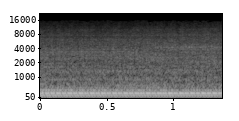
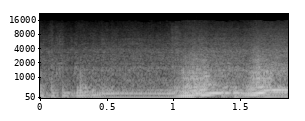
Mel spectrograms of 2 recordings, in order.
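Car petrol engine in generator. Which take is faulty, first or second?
second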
